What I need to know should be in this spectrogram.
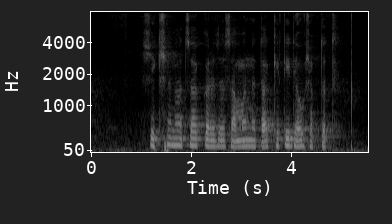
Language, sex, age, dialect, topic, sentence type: Marathi, male, 46-50, Southern Konkan, banking, question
